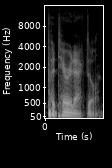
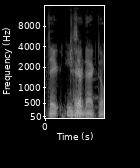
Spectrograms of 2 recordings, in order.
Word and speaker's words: pterodactyl: said pterodactyl. That's how he pronounced it. Yeah. So I don't know if people pronounce it like that. – No, it's just pterodactyl.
